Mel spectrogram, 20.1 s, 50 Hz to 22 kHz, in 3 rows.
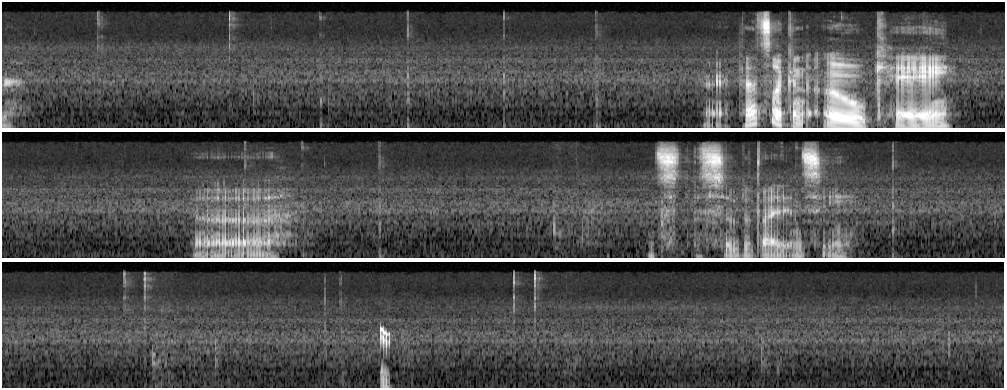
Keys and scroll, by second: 11.7 u, 15.4 space, 16.1 space, 18.1 Escape.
